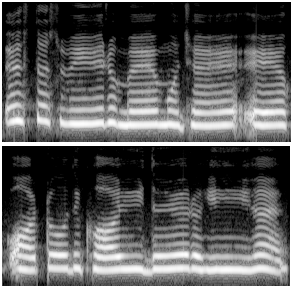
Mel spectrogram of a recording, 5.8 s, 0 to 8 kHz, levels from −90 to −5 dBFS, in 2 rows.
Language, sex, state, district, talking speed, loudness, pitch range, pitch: Hindi, female, Madhya Pradesh, Katni, 105 wpm, -12 LUFS, 250-270 Hz, 255 Hz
